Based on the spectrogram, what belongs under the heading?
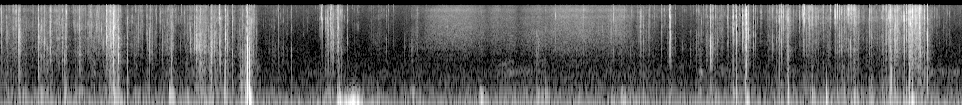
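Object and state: Clear plastic rain cover being crinkled.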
